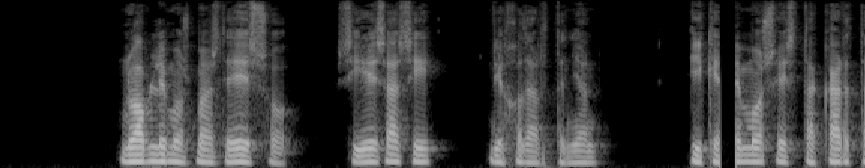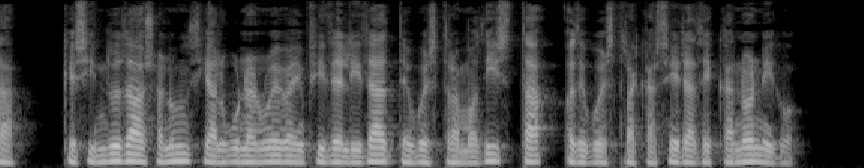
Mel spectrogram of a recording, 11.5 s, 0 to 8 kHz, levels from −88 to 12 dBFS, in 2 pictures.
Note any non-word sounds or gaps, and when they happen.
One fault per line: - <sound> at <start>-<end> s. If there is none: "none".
- dropout at 4.8-4.9 s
